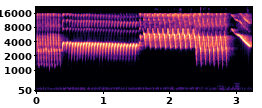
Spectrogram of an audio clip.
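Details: Midday canary song made of long sustained rolling trills, shifting from a lower buzzy trill to a higher rapid one, ending with a quick downward sweep.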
